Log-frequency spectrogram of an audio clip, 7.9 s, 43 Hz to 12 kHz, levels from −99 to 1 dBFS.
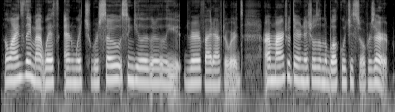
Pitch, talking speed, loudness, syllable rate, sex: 200 Hz, 180 wpm, -18 LUFS, 5.5 syllables/s, female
